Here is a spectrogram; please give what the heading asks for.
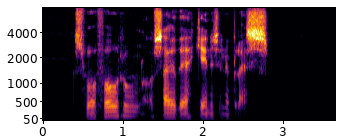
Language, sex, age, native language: Icelandic, male, 20-29, Icelandic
